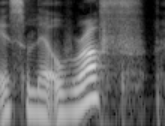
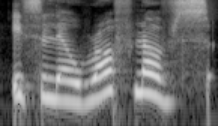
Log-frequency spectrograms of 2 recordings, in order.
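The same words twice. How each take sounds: First: Put-on rough, understated British accent. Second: High, loud hammed-up British accent. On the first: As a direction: say it in a slightly lower, rusty British accent. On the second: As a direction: belt it out in an exaggerated British lilt. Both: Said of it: "haven't done the British accent".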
